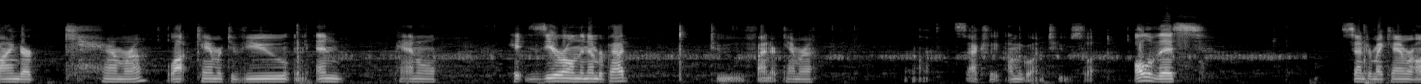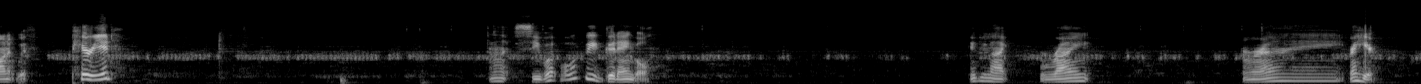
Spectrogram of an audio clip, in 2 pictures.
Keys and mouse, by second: 3.0 n, 5.4 KP_0, 10.4 b, 13.7 KP_Decimal, 21.8 middle click, 22.9 middle click, 23.4 middle click, 23.6 middle click, 24.2 middle click, 24.4 middle click, 25.2 middle click, 26.2 middle click.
